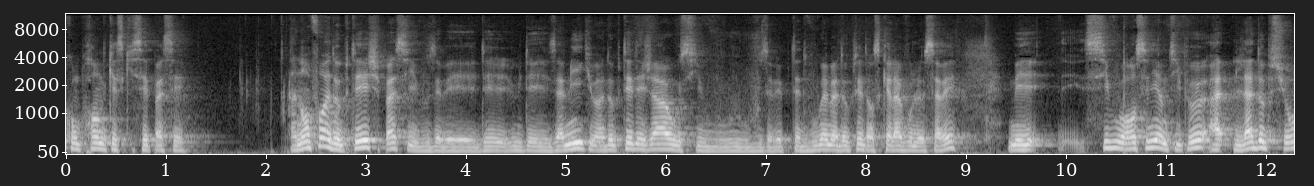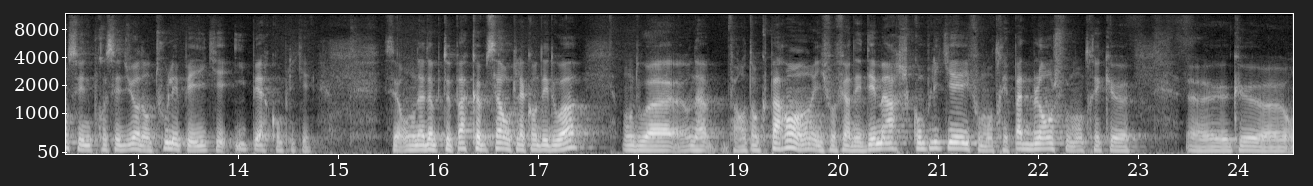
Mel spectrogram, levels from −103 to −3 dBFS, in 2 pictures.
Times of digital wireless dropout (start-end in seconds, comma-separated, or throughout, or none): none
